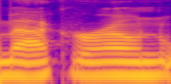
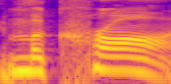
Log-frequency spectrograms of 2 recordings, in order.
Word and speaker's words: macaron: They are pronounced differently, but we were both pronouncing the Macaroon one wrong. Oh, it's right. actually We're called back to- Macaron. Macaroon Gate, huh? Macaron, All right. because ooh is not a word in French.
